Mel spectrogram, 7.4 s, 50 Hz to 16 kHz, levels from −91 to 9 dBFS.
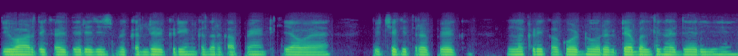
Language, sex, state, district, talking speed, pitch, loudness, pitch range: Hindi, male, Rajasthan, Bikaner, 220 wpm, 130 Hz, -20 LUFS, 130-135 Hz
